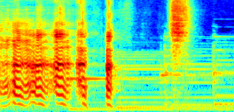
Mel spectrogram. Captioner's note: laughs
